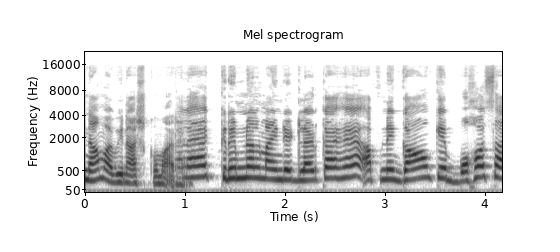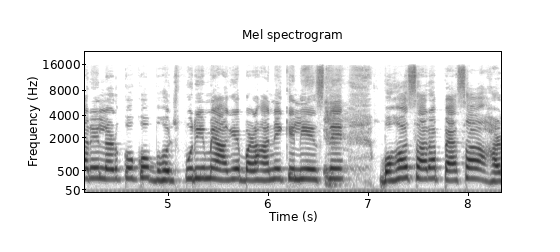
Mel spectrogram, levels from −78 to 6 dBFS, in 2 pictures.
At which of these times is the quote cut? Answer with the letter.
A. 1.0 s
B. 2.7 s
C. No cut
A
